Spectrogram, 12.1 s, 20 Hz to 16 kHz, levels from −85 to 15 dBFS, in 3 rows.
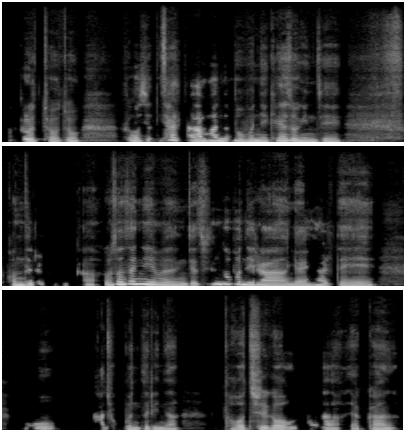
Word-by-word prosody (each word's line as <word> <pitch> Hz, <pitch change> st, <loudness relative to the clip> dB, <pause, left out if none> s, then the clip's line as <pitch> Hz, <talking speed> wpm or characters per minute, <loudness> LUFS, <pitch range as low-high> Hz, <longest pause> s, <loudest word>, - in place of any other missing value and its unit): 그렇죠. 185 Hz, -4 st, +1 dB
좀 185 Hz, 0 st, -2 dB, 0.5 s
어색 200 Hz, 0 st, -1 dB
살짝 275 Hz, -8 st, +1 dB
안 180 Hz, -, +6 dB
맞는 210 Hz, 0 st, +3 dB
부분이 185 Hz, -4 st, +2 dB
계속 220 Hz, -1 st, +2 dB
인제 160 Hz, -1 st, -3 dB, 0.7 s
건드려지니까. 170 Hz, -5 st, -2 dB
그럼 215 Hz, -, 0 dB
선생님은 265 Hz, -, +6 dB
인제 160 Hz, 0 st, -2 dB
친구분이랑 235 Hz, -, +2 dB
여행할 165 Hz, +3 st, -1 dB
때 160 Hz, +4 st, -3 dB, 0.6 s
뭐 -, -, -4 dB, 0.5 s
가족분들이나 165 Hz, +5 st, -4 dB, 0.4 s
더 175 Hz, -3 st, -1 dB
즐거웠거나 185 Hz, -, -2 dB
약간 165 Hz, -4 st, -2 dB
185 Hz, 280 characters per minute, -19 LUFS, 165-215 Hz, 0.7 s, 안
